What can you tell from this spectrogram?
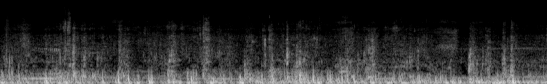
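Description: Wind buffeting the microphone on a boat at sea, a dense low rumble broken by frequent short slaps and knocks, likely water against the hull.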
